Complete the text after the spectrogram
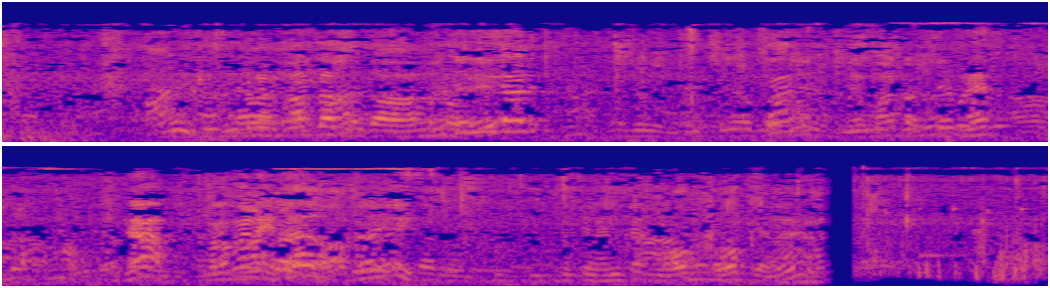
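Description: A crowd of men talk and murmur outdoors.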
